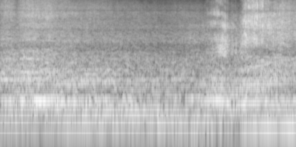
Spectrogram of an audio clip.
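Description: A race car engine roars.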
